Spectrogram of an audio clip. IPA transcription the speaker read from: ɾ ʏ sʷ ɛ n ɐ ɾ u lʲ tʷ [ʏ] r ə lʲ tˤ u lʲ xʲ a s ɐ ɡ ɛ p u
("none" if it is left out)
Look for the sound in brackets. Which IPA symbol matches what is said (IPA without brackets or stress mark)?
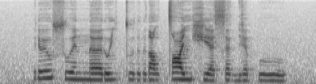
ə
